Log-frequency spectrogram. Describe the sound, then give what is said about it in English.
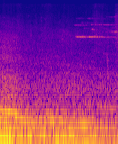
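A garbage or recycling truck rumbles steadily on an overcast, dark, misty day with a deep, continuous engine drone, a faint high whine or brake hiss coming in toward the end. “Is it the recyclable truck or the garbage truck?”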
